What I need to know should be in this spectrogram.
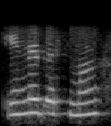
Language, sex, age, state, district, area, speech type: Tamil, female, 30-45, Tamil Nadu, Nilgiris, urban, conversation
